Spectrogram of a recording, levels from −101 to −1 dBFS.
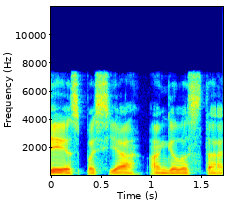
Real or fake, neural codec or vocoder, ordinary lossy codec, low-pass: real; none; MP3, 96 kbps; 7.2 kHz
